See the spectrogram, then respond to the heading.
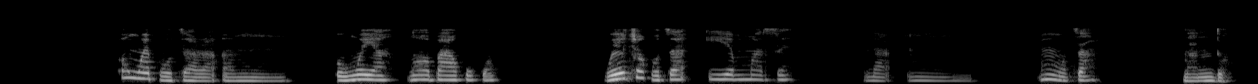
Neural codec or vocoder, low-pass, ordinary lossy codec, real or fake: none; 5.4 kHz; MP3, 48 kbps; real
